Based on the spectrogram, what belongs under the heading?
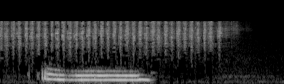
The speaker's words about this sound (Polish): Nie, ale blisko, bo jest to instrument. Grzechotka.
